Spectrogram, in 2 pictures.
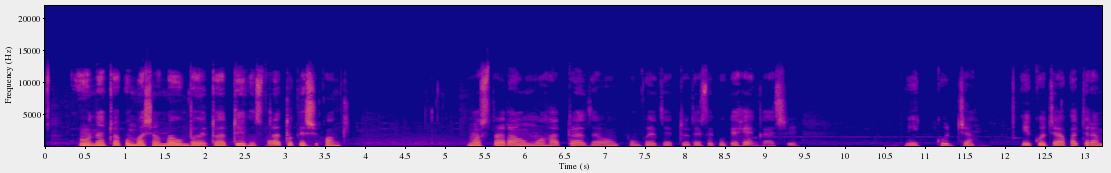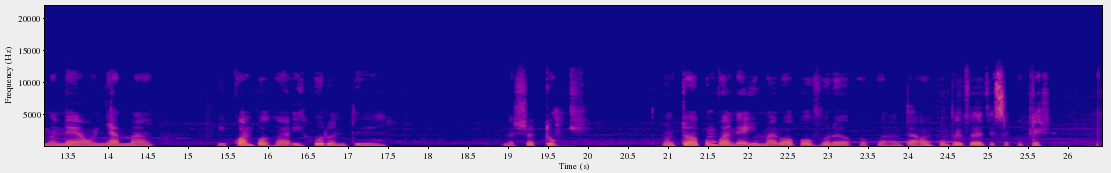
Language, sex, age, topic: Oshiwambo, female, 25-35, finance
